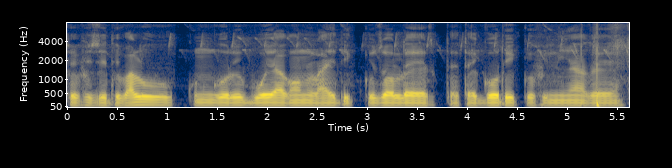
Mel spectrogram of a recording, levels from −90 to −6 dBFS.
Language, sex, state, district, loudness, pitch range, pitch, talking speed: Chakma, male, Tripura, Unakoti, -17 LUFS, 85-90 Hz, 85 Hz, 150 wpm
